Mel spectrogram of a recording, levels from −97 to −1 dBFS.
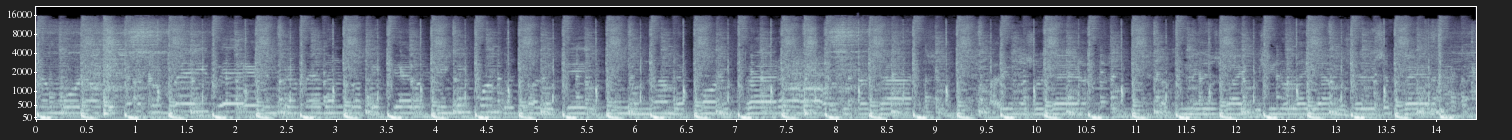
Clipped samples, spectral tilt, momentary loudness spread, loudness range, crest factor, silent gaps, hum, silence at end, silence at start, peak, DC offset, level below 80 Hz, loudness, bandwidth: under 0.1%; -4.5 dB/octave; 2 LU; 1 LU; 14 dB; none; none; 0 s; 0 s; 0 dBFS; under 0.1%; -18 dBFS; -15 LUFS; 16.5 kHz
